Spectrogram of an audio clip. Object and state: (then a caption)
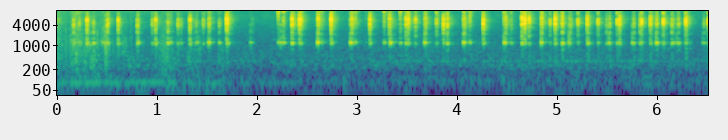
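Glass bowl tapped with nails. A small, thick, clear glass bowl, hollow and empty, is held in both hands while long nails tap rapidly on its base. The result is a dense stream of short, bright clicks with a faint glassy ring near 1.2 kHz. A low hum is heard early on, and a brief pause near two seconds separates the taps into more distinct bursts.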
